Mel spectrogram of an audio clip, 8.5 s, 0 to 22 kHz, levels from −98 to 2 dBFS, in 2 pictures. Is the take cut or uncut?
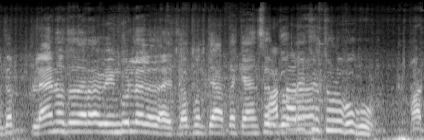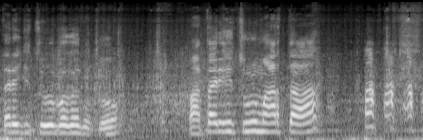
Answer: uncut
